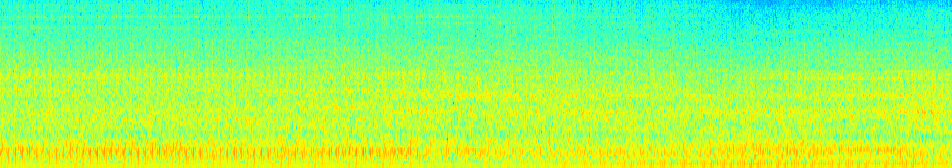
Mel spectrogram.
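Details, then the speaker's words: Small three-cylinder Yanmar diesel after bleeding air from the fuel filter and injector lines: loud, steady clatter with even beat, no misses or hunting; healthy normal idle. "now that's what I like to hear all right wasn't too bad"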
